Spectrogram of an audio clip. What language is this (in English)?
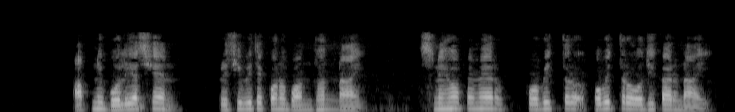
Bangla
